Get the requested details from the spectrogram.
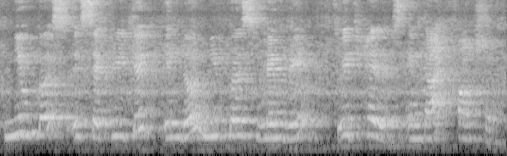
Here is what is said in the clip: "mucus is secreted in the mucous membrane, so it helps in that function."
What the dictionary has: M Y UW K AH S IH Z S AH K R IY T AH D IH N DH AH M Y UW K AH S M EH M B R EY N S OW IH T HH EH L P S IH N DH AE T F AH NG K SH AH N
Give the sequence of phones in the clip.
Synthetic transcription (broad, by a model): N Y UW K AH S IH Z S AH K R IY T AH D IH N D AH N Y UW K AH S M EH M R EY S OW IH T HH EH L P S IH N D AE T F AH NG K SH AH N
